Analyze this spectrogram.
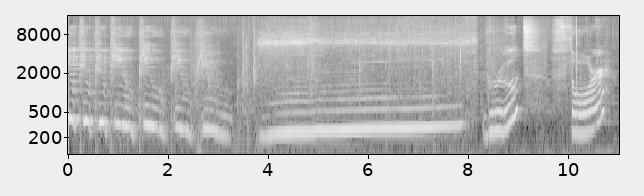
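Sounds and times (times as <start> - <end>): child holding rising vocal note: 3.8 - 8.2.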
